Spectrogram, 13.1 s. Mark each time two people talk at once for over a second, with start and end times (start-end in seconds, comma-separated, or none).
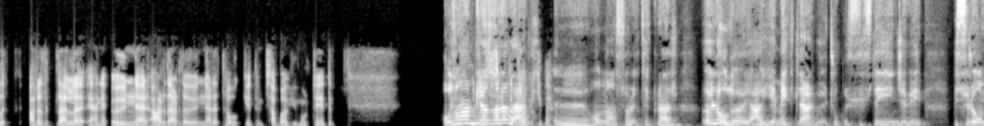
6.0-7.4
